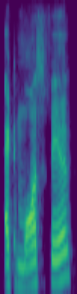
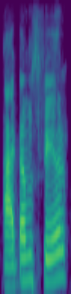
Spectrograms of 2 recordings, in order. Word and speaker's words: AtomSphere: It is not atmosphere, it is Atomsphere. Lot of people pronounce it as atmosphere.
